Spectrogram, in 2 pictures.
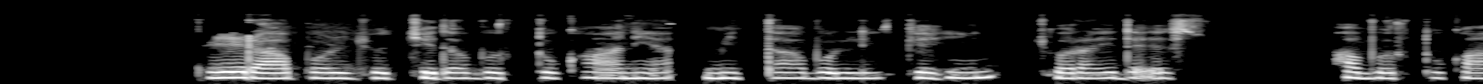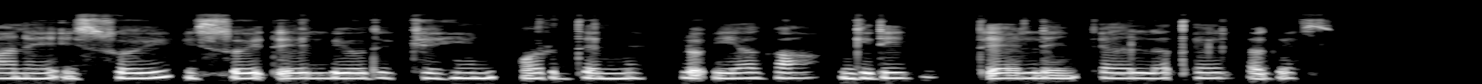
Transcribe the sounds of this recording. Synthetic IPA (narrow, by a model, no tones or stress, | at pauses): t̪ʰʼe̞ːɾaːpɔld͡ʒɔd͡ʒːɪd̪ɐbʊɾt̪ːʊkʰʼaːnɪjɐmɪt̪ːaːbɔlːikɛhiːnt͡ʃʼɔɾɐjd̪ɛʔeːs | hɐbʊɾt̪ːʊkaːnɛjʔɪsːɔjɪsːɔjt̪ʼeːlːɪjɔd̪ɛkɛɦiːnɔɾd̪ɛnːɛlɔʔɪjɐɡaːɡɪd̪ɪd̪ɪt̪ʼeːlːɛnt̪ʼe̞ːlːɐt̪ʼe̞ːlʔɐɡes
